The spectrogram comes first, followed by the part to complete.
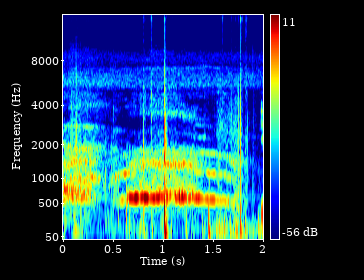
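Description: A long, drawn-out animal call, held on one pitch for over a second and arching slightly up and down, after a shorter call at the start. Sharp clicks are scattered through it, one louder about a second in.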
